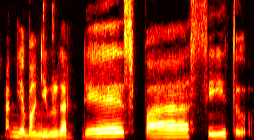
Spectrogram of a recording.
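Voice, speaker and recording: A woman's voice: mid-range voice, lively intonation, slow pace, warm tone, dry recording. A woman, speaking didactically in a live online religious debate and putting rhetorical questions to listeners. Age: 30s.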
